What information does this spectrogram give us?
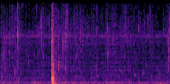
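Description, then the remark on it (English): Water runs steadily from a tap in a low, continuous rush while a raw chicken is washed, broken by two brief, sharper splashes or knocks, one midway and one at the very end. “I need you to wash the chicken first.”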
